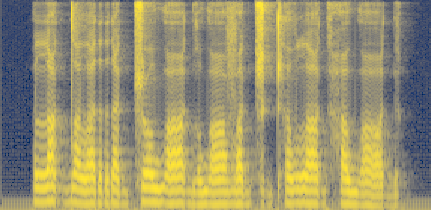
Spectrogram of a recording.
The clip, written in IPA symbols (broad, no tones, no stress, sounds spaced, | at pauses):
l ɒ ɡ dˤ ʌ lˠ ɑ r ɑ ɡ ʈ͡ʂ ɔ w ɑ ɡ ɔ w ɑ v ɑ ɡ ʈ͡ʂ ʌ ɡ ʈʰ ʌ w lˠ ɑ ɡ h ɑ w ɑ ɡ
